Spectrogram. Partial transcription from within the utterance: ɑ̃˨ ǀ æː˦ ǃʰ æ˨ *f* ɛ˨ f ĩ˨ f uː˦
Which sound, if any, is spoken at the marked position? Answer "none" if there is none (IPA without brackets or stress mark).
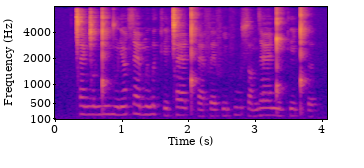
f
